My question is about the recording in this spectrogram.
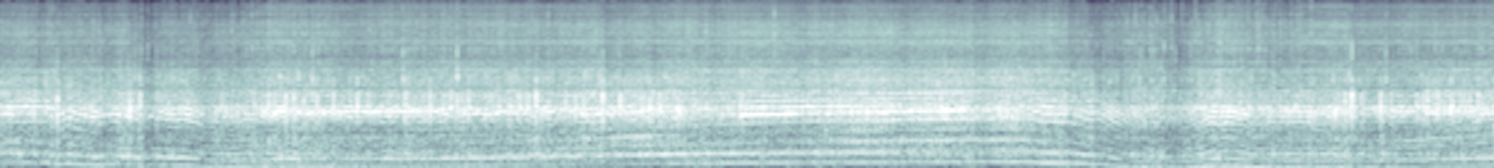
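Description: Racing kart engine at race speed, heard from on board: the revs drop about a second in as it slows, climb slowly, dip sharply a little before eight seconds, then rise again under acceleration.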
